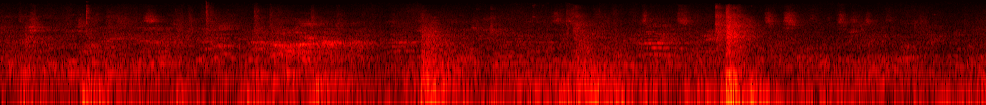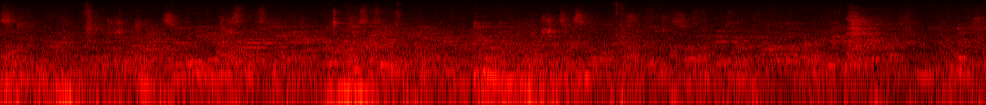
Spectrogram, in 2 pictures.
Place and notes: people leaving old hall, wooden floor, chairs, slapping doors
